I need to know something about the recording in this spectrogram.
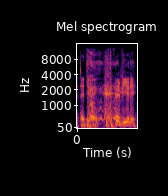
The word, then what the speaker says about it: debuting: Yeah, debuting. Debuting? The T is silent.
